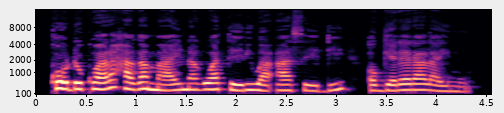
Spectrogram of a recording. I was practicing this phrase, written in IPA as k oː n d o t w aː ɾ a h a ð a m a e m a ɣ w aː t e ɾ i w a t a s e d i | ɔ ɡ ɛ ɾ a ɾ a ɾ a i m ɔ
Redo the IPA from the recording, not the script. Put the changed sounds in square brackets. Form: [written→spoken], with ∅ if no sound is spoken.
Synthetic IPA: k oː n d o [t→k] w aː ɾ a h a [ð→ɣ] a m a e [m→n] a ɣ w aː t e ɾ i w a [t→ʔ] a s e d i | ɔ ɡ ɛ ɾ [a→ɛ] ɾ a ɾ a i m [ɔ→u]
